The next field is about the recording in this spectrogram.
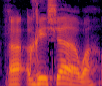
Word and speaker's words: غشاوة: غشاوة. غين is a heavy letter, but because it has a kasra sound, so light. – It has to be lightly pronounced.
